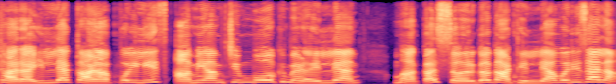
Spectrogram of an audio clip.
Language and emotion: Goan Konkani, happy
